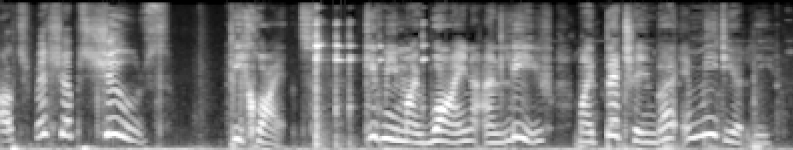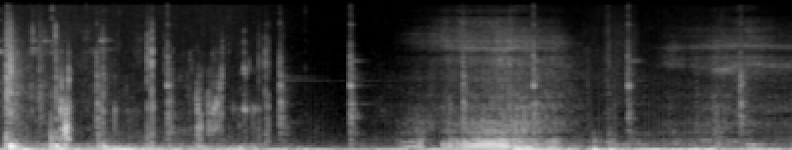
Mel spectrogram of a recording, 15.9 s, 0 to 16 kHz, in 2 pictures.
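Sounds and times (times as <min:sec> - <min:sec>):
speech: 0:00.0 - 0:01.7, 0:02.3 - 0:07.8
loud snoring: 0:11.9 - 0:13.7.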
